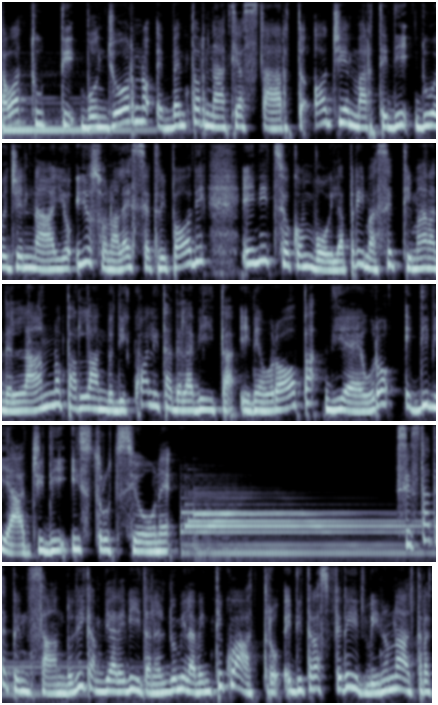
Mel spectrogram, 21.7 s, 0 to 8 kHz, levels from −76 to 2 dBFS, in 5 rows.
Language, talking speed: Italian, 145 wpm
